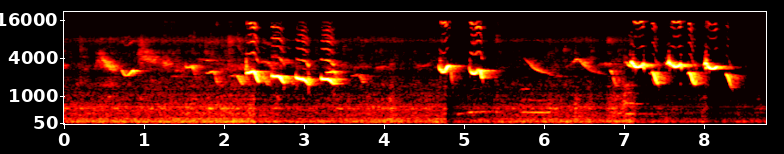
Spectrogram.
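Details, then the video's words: Sooty-headed bulbul song used to lure and provoke other bulbuls: quiet whistled notes punctuated by three loud bursts of quick, down-slurred chirps, around the second, fifth and seventh seconds. "Suara pancingan sirtu pikat gacor dor,sangat ampuh untuk memancing sirtu malas bunyi."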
